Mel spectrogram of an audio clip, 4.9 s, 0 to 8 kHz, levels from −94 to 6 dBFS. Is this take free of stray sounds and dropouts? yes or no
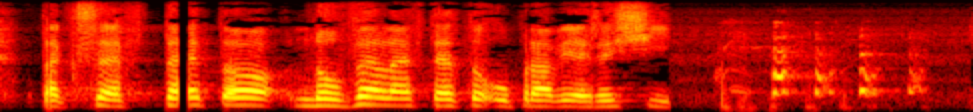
no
